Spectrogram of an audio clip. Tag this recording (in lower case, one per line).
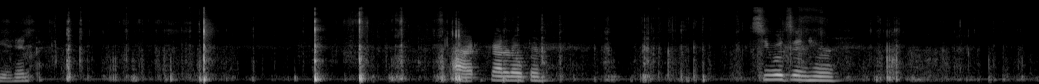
speech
